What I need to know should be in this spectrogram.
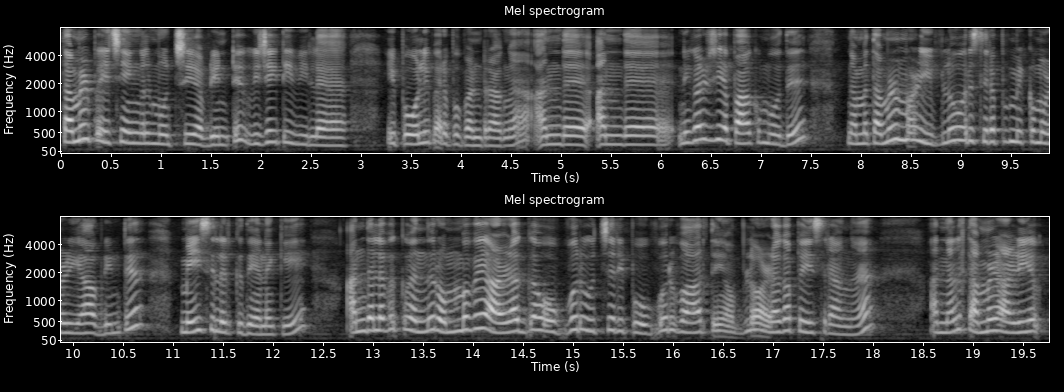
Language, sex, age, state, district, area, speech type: Tamil, female, 45-60, Tamil Nadu, Tiruvarur, rural, spontaneous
